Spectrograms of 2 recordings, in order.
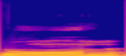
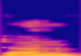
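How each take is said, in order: First: The vowel sounds like 'oh'. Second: The vowel sounds like 'uh'. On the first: The speaker calls it wrong. "ऐसे नहीं पढ़ेंगे" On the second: The speaker calls it right. "डन पढ़ना है"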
